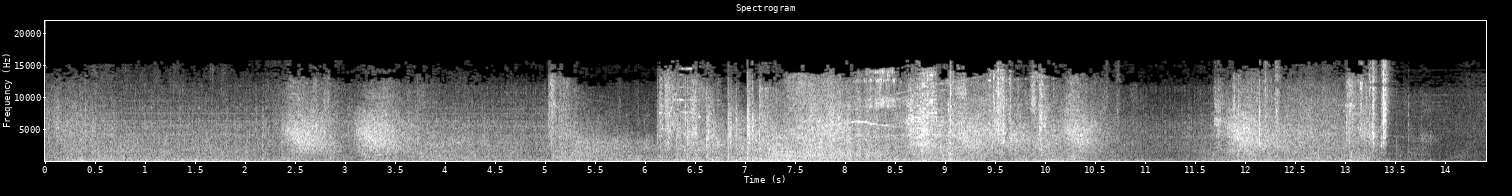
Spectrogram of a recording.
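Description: A vehicle engine roars loudly and then cuts off.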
